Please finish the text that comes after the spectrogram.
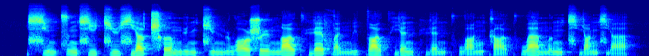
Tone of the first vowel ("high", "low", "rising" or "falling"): low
